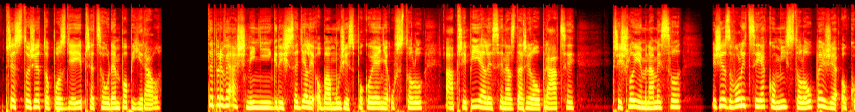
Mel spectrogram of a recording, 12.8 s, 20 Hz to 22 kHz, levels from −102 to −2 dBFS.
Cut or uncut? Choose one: uncut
